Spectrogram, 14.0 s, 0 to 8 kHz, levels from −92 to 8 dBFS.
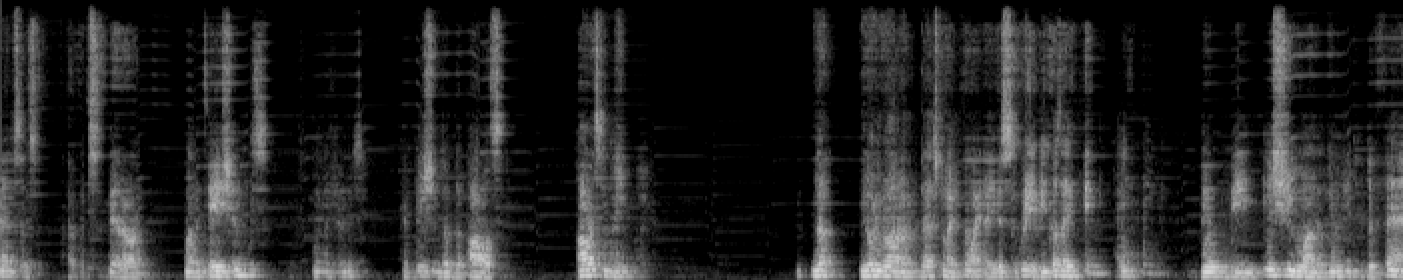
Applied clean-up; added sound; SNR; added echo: neural mask model DeepFilterNet 3.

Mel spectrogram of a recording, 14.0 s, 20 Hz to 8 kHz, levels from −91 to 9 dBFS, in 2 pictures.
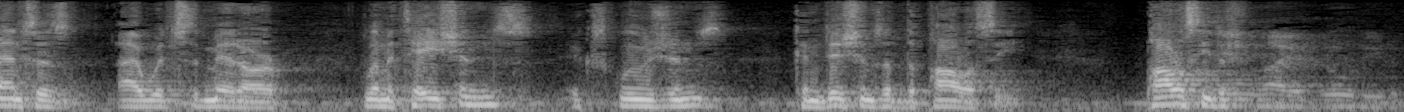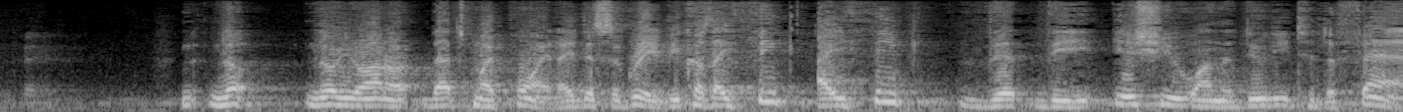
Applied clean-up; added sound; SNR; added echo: none; none; none; none.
